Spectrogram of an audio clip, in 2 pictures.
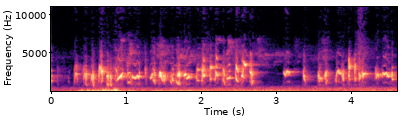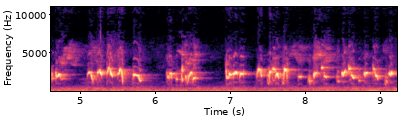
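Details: Yellow-vented bulbul singing its fighting song, a nearly unbroken string of short, rich, gurgling phrases repeated every second or so, with a low thud near the start.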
